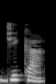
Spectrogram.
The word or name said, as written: jika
